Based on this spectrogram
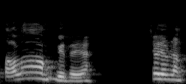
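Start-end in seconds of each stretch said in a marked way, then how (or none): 0.0-0.5 high, loud mock cry for help; acted-out distress yell; imitated shout. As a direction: call out to people on the shore. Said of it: "terus teriak sama orang di pantai".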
